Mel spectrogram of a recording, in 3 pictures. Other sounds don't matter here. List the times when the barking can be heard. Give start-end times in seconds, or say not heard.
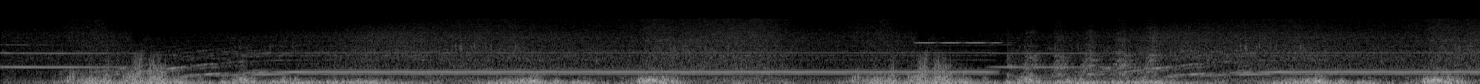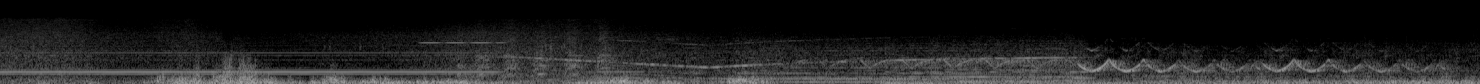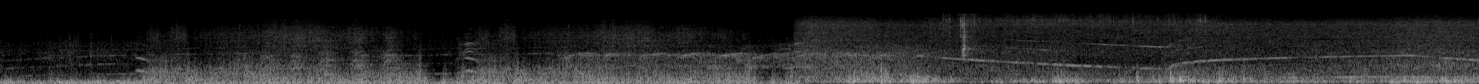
10.1-11.7, 19.4-21.1, 32.0-33.8.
